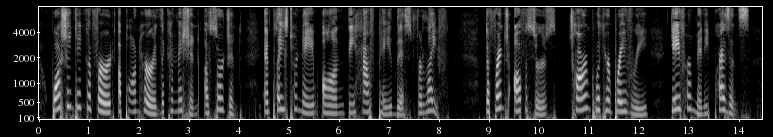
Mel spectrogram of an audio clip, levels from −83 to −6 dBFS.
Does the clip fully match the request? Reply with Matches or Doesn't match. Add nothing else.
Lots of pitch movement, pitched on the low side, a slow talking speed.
Doesn't match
